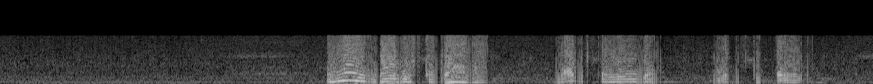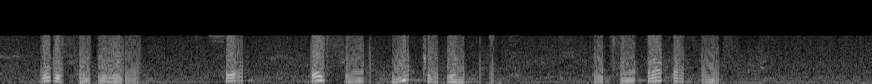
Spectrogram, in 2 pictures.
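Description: From start to finish the speech carries a mu-law and A-law mix-up: telephone audio coded with the mu-law curve of G.711 is being decoded with the A-law curve, so every 8-bit code maps to the wrong level. Loud and soft parts are rescaled unevenly, giving a harsh, gritty distortion, and the pauses never go quiet but fill with hiss. Ordinary clipping bites only on peaks; here even the softest moments are corrupted.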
